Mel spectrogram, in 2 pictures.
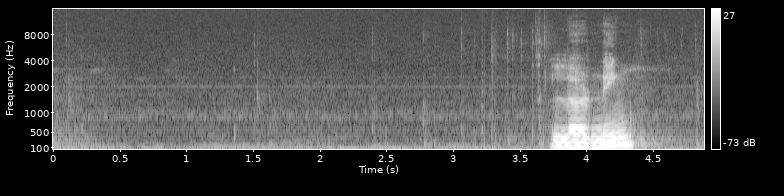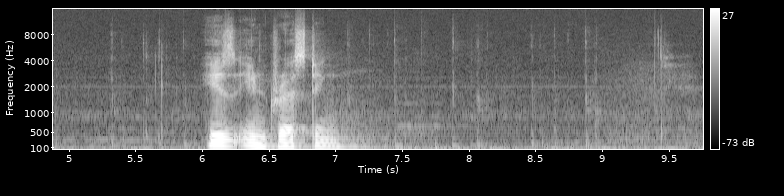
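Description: Python code being typed on a computer keyboard, a quiet, rapid run of key clicks under someone speaking Hindi, with the tapping continuing between his two short phrases.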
